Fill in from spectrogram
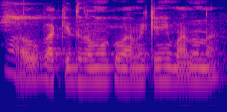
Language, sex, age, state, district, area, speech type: Odia, male, 18-30, Odisha, Koraput, urban, spontaneous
